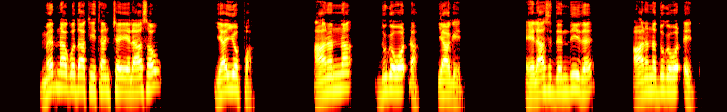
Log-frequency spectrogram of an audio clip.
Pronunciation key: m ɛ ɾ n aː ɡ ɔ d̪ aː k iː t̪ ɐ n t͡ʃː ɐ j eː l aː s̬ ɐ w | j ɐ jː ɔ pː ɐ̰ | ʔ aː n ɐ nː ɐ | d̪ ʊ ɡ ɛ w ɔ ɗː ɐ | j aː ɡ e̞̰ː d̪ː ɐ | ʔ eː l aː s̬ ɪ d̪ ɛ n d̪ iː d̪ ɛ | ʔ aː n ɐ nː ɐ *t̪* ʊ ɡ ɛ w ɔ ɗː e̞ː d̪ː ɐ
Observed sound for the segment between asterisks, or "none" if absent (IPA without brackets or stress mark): d̪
